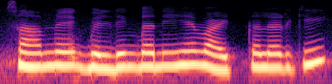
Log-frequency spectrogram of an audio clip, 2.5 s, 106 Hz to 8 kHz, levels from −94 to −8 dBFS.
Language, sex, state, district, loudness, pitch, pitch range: Hindi, female, Madhya Pradesh, Bhopal, -14 LUFS, 265 Hz, 250-275 Hz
